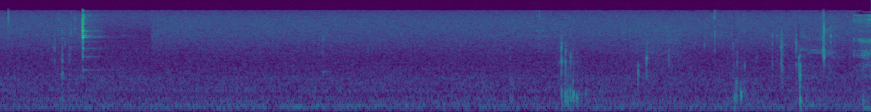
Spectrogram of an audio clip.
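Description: Soft, quiet mouth sounds of someone sipping a drink from a glass and swallowing, with a small click about half a second in and a few faint wet smacks near the end, where a short "mm" is murmured.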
